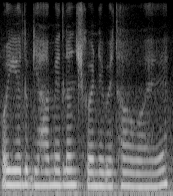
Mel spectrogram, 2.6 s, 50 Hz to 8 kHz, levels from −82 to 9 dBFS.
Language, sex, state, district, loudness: Hindi, female, Arunachal Pradesh, Papum Pare, -14 LUFS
